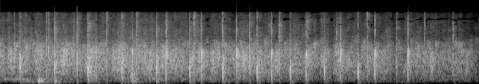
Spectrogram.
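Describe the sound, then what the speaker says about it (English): An audience at a local officials' event gives a lively round of applause, with sharp individual claps standing out over a steady crowd wash. The clapping is loud and close and continues throughout. "Give her a round of applause."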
